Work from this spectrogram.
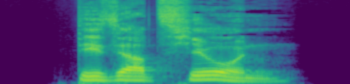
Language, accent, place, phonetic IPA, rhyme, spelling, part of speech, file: German, Germany, Berlin, [dezɛʁˈt͡si̯oːn], -oːn, Desertion, noun, De-Desertion.ogg
- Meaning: desertion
